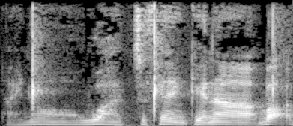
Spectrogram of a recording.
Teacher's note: Se comen el R y otra vez T más Y deviene o aparece este sonido GJ.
